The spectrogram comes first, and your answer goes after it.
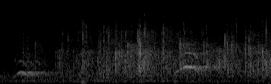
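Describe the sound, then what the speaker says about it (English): An audience at a MongoDB technical talk offers faint, distant applause for the incoming speaker, a brief soft patter of clapping with murmured voices underneath. "give a big round of applause for Dawoud"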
